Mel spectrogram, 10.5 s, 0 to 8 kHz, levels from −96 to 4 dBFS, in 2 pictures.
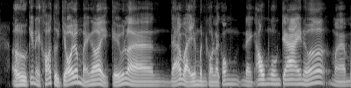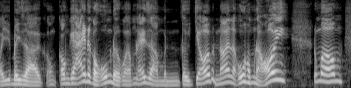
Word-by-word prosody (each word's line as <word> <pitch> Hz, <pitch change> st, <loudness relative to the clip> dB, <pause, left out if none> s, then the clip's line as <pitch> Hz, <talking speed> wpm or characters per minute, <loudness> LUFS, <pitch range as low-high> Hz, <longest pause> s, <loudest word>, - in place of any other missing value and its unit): Ừ, 125 Hz, +2 st, +2 dB
cái 190 Hz, -, -5 dB
này -, -, -3 dB
khó 155 Hz, -, -1 dB
từ 110 Hz, -, -1 dB
chối 135 Hz, -, +3 dB
lắm 200 Hz, -2 st, +1 dB
bạn 120 Hz, +5 st, -3 dB
ơi, 150 Hz, -6 st, +3 dB
kiểu 115 Hz, +7 st, 0 dB
là, 115 Hz, -8 st, +1 dB, 0.3 s
đã 115 Hz, -, +1 dB
vậy 115 Hz, +3 st, +2 dB
mình 120 Hz, -1 st, -4 dB
còn 115 Hz, 0 st, -4 dB
là 110 Hz, -, -3 dB
con 145 Hz, -1 st, -7 dB
đàn 115 Hz, -2 st, -6 dB
ông 155 Hz, +1 st, +1 dB
con 150 Hz, -1 st, -4 dB
trai 155 Hz, 0 st, +2 dB
nữa, 180 Hz, +7 st, 0 dB
mà 110 Hz, -6 st, -6 dB
bây 120 Hz, +5 st, -4 dB
bây 145 Hz, 0 st, +3 dB
giờ 115 Hz, -6 st, +1 dB
con 140 Hz, 0 st, -13 dB
con 165 Hz, +1 st, -2 dB
gái 180 Hz, +8 st, +2 dB
nó 230 Hz, -, +3 dB
còn 135 Hz, -, +3 dB
uống 195 Hz, -, -1 dB
được 130 Hz, -, +2 dB
mà 135 Hz, -, -3 dB
hông 145 Hz, +7 st, -6 dB
lẽ 170 Hz, +5 st, -1 dB
giờ 165 Hz, -8 st, -1 dB
mình 125 Hz, 0 st, -8 dB
từ 130 Hz, -1 st, -1 dB
chối 175 Hz, -, +1 dB
mình -, -, -6 dB
nói 205 Hz, +6 st, +1 dB
là -, -, -1 dB
uống 210 Hz, +5 st, +2 dB
hổng 200 Hz, -2 st, -1 dB
nổi, 285 Hz, 0 st, +4 dB, 0.4 s
đúng 240 Hz, +1 st, -6 dB
hông? 240 Hz, 0 st, +3 dB
150 Hz, 275 wpm, -22 LUFS, 125-180 Hz, 0.4 s, nổi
